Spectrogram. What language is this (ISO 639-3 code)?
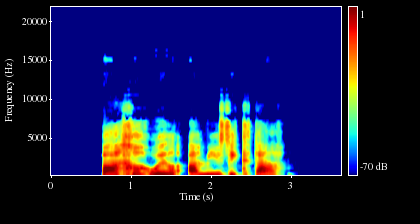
cym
